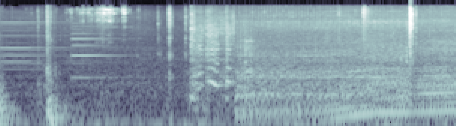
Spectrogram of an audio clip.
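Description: Car engine sound effect: quiet at first with a faint click, then the engine is started about two and a half seconds in and runs steadily at idle.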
